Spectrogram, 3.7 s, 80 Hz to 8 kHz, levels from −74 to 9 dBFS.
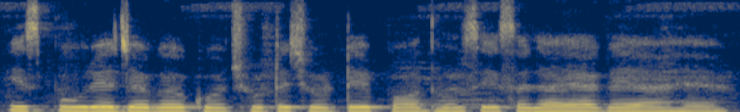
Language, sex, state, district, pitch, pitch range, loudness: Hindi, female, Uttar Pradesh, Lucknow, 225 Hz, 210-230 Hz, -14 LUFS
